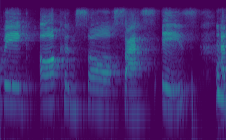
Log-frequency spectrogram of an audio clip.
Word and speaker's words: Arkansas: And there's a state that's spelled A-R-K-A-N-S-A-S. Ah, Arkansas. Arkansas. Kansas. Yes, Arkansas.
